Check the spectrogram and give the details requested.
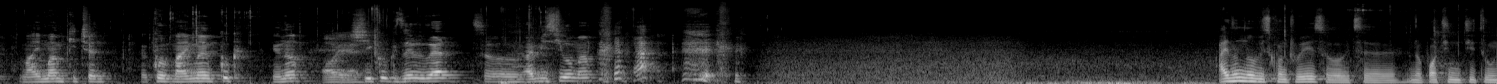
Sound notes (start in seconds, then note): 5.9 chuckles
